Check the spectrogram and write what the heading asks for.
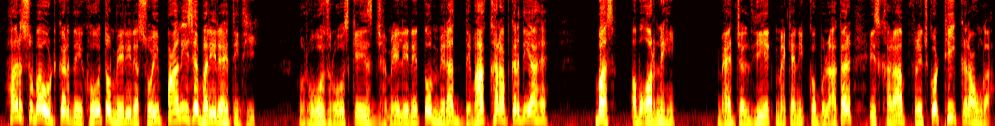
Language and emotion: Hindi, angry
